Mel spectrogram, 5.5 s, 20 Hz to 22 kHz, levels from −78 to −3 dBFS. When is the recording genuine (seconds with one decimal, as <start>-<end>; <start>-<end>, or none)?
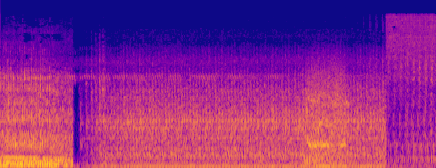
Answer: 1.3-5.5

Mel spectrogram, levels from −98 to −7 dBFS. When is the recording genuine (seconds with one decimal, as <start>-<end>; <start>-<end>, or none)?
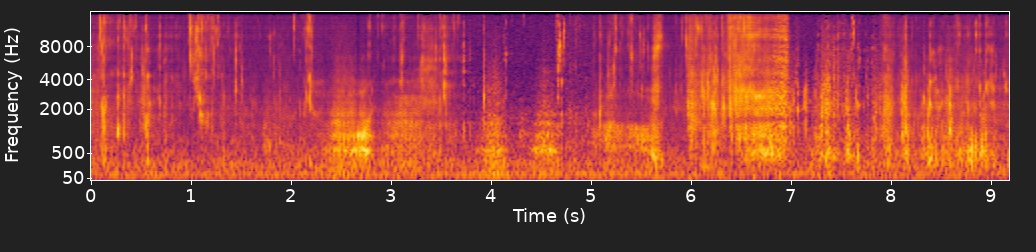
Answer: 3.7-5.0; 6.8-7.9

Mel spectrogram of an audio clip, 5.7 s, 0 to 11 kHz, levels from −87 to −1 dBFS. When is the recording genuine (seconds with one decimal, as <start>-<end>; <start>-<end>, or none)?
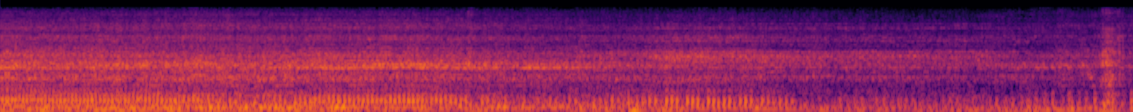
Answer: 0.0-4.5; 5.2-5.7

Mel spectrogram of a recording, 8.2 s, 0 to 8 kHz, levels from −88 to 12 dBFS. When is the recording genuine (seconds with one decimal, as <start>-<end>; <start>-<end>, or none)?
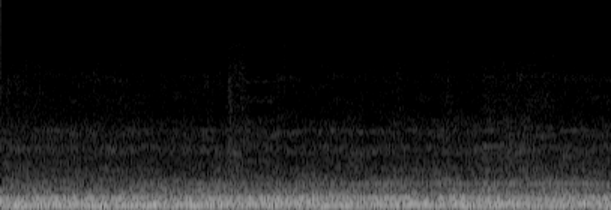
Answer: none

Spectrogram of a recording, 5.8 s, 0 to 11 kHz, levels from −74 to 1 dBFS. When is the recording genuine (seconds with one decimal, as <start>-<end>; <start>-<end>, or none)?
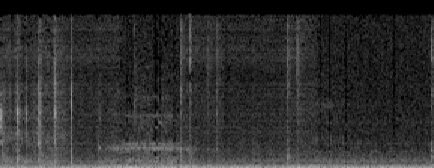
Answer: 1.6-2.4; 4.2-5.8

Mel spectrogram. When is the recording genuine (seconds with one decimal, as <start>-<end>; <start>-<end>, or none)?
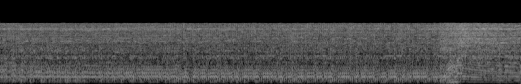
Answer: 0.6-1.1; 1.6-5.2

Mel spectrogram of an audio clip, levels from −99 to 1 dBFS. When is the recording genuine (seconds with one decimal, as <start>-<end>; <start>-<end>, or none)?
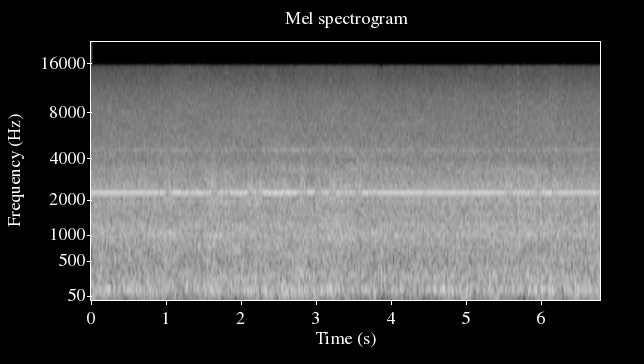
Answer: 0.0-0.9; 3.8-5.5; 6.2-6.8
